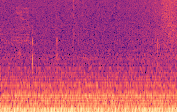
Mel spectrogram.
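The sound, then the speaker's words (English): A car engine idles steadily after being left to stabilize at idle while its vibration is evaluated, a low, continuous rumble with a faint hum holding even throughout, no voices over it. “Now what we did then was we waited for the engine to stabilize idle, and now we evaluate vibration.”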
